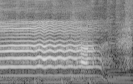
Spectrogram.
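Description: A woman singing a cappella, holding one long note with a slight vibrato that fades out about a second and a half in.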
